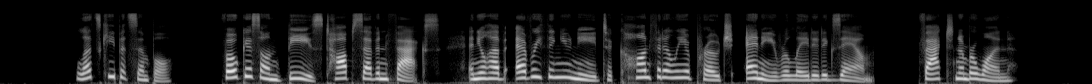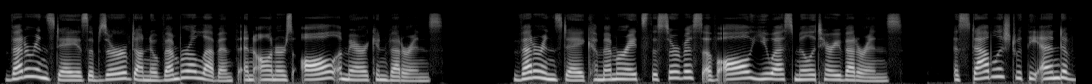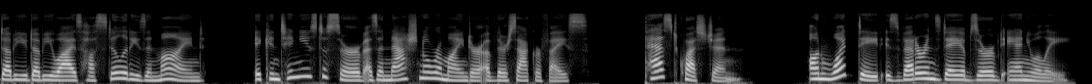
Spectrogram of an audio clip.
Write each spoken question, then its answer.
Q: On what date is Veterans Day observed annually?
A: November 11th.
